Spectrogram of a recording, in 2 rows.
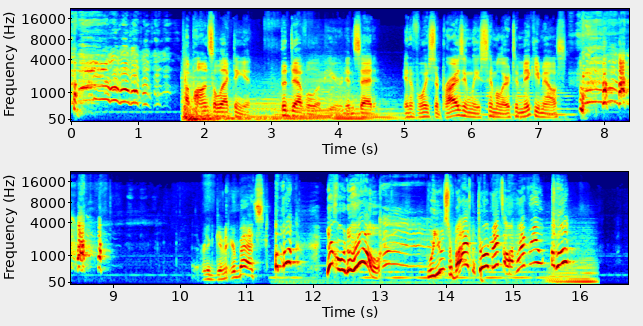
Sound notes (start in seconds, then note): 0.0 laughing; 7.6 laughing; 16.5 wheezing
